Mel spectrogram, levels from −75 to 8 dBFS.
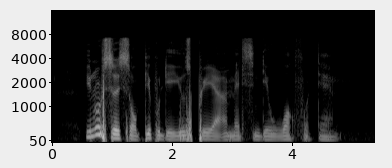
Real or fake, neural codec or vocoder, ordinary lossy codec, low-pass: real; none; none; 7.2 kHz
